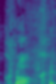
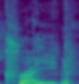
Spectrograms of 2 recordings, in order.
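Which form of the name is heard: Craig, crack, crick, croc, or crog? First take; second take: croc; Craig. First: The name has an 'o' vowel ending in 'k'. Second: The name has the 'ay' vowel, as in 'day'. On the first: This is a mispronunciation others use. The speaker calls it wrong. "to croc" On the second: This is the proper pronunciation. The speaker calls it right. "it's Craig with an A sound"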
